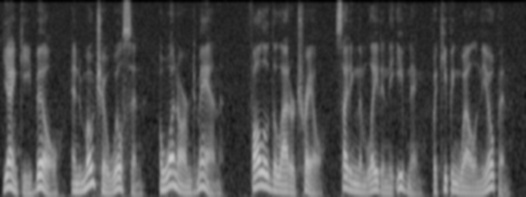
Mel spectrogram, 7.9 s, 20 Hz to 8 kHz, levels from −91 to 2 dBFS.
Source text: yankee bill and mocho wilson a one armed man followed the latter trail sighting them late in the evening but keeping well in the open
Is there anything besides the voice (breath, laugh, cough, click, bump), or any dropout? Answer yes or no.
no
